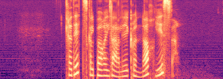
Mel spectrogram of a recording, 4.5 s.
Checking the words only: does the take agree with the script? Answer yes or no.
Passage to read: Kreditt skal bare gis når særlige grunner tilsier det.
no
